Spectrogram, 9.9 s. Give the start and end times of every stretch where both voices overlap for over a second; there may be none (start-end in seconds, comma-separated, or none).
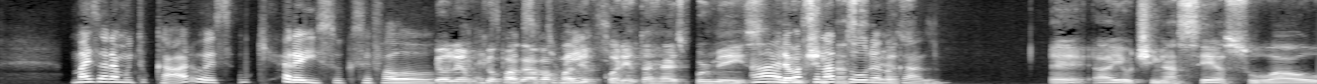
3.2-4.8, 5.6-7.1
